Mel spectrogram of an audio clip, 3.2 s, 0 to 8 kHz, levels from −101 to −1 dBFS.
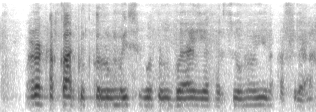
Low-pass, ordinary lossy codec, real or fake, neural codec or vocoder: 7.2 kHz; Opus, 64 kbps; fake; codec, 24 kHz, 3 kbps, HILCodec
